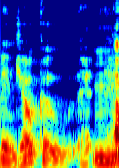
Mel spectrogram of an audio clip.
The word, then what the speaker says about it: Njoku: And then God, what happened in Njoku, or I don't know if I'm saying it right, David Njoku. – I believe that's right.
